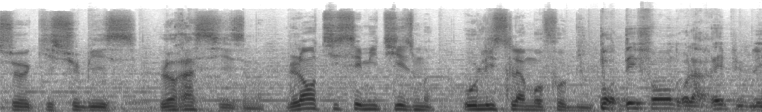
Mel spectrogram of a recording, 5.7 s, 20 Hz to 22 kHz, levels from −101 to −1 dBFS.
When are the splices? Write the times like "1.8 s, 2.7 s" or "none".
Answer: 1.0 s, 2.0 s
